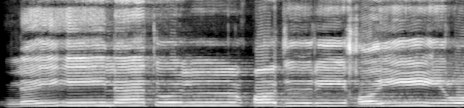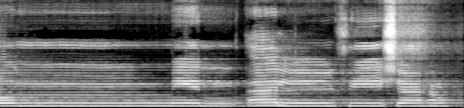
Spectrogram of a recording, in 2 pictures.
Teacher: لیلۃ القدر میں قاف کو موٹا پڑھیں گے، دال کے اوپر قلقلہ کریں گے کیونکہ دال کے اوپر دال ساکن ہے اور حروف قلقلہ میں سے ہے، قدری کی را کو باریک پڑھیں گے کیونکہ را کے نیچے زیر ہے، اور یہاں پر وقف بھی نہیں ہوگا، جہاں پر لا لکھا ہو وہاں پر وقف نہیں ہوتا۔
